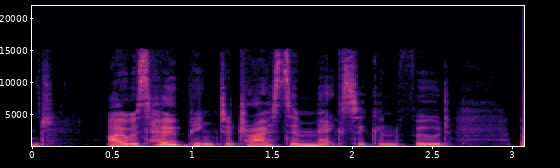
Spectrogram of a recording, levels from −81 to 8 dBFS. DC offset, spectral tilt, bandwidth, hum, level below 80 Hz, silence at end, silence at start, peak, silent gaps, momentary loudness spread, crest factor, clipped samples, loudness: under 0.1%; -4 dB/octave; 15.5 kHz; none; -66 dBFS; 0.45 s; 0 s; -8 dBFS; none; 9 LU; 18 dB; under 0.1%; -25 LUFS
